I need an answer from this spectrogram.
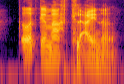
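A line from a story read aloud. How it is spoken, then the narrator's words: Croaking. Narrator (German): krächzte Garn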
